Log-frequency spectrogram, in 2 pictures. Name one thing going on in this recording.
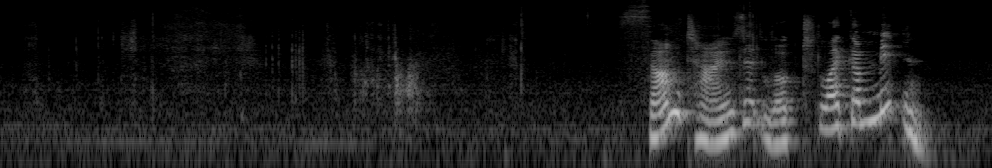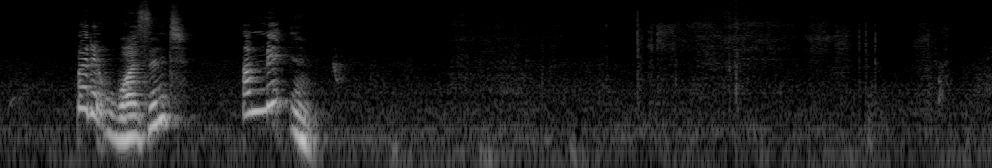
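A paper page rustles as it is turned.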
